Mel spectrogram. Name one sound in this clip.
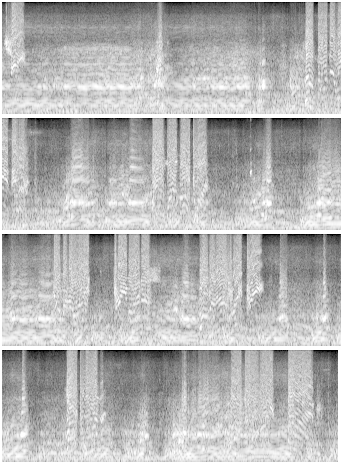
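An engine revs hard, rising and falling in pitch.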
